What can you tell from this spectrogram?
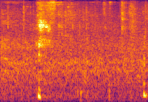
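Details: Two brief, sharp gulping clicks about a second apart with faint softer sounds between, over quiet background; hiccups in a dog.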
